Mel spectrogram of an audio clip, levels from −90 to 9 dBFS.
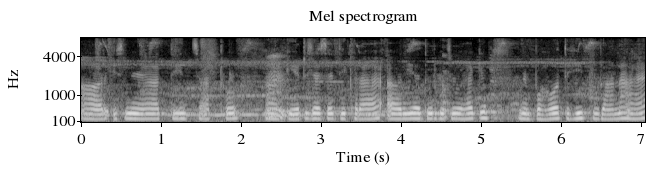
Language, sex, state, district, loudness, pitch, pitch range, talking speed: Hindi, female, Punjab, Kapurthala, -14 LUFS, 180 Hz, 175-185 Hz, 170 wpm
